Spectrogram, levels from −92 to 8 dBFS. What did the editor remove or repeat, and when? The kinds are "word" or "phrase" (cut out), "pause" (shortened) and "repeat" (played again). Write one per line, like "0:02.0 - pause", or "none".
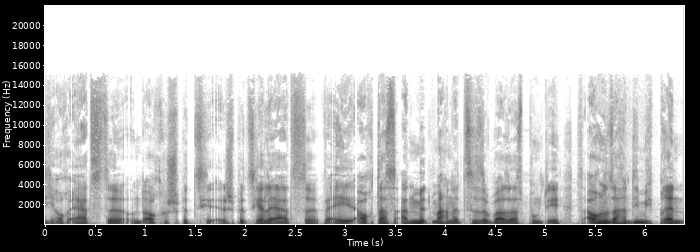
0:05.3 - pause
